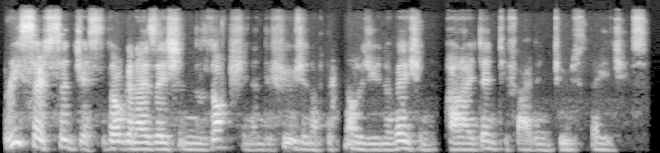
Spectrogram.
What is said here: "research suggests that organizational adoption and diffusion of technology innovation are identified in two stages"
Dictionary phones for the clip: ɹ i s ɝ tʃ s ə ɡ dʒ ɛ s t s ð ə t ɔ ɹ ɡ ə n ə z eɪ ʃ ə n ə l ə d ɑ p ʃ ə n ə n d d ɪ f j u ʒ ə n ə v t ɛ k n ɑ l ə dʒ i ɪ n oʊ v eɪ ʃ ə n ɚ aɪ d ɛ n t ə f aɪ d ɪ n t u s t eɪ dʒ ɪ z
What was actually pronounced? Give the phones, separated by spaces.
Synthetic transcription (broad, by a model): ɹ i s ɝ tʃ s ə ɡ dʒ ɛ s t s ð ə t ɔ ɹ ɡ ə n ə z eɪ ʃ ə n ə ə d ɑ p ʃ ə n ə n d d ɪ f j u ʒ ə n ə v t ɛ k n ɑ l ə dʒ i ɪ n oʊ v eɪ ʃ ə n ɚ aɪ d ɛ n t ə f aɪ d ɪ n t u s t eɪ dʒ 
